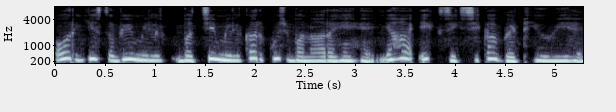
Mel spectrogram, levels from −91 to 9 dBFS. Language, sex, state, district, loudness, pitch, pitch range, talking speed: Hindi, female, Bihar, Supaul, -11 LUFS, 230 Hz, 215-300 Hz, 180 wpm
